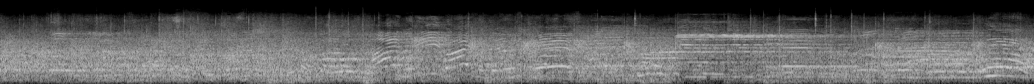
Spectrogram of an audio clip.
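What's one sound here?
A volleyball is struck with dull slaps.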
